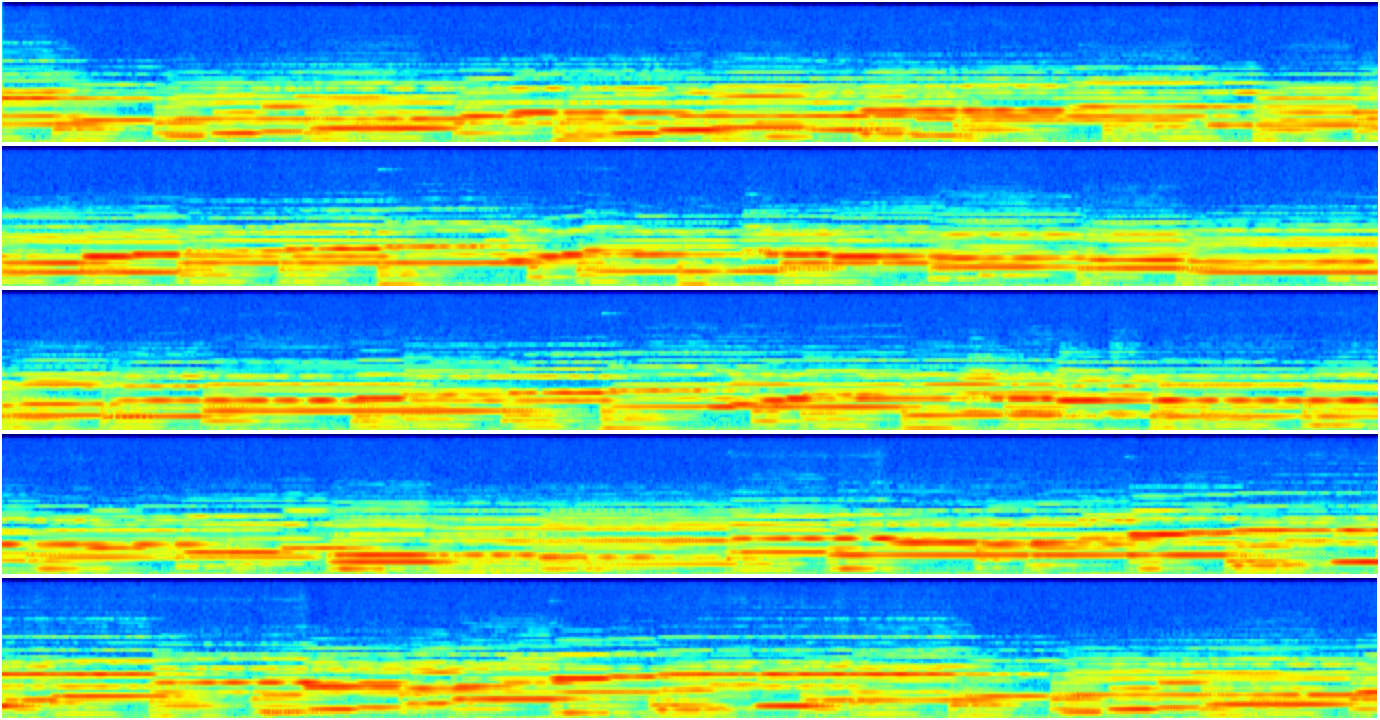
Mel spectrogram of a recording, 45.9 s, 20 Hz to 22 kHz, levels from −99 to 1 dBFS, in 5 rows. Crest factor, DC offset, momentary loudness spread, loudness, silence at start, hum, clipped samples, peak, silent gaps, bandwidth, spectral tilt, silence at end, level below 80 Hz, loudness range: 12 dB; under 0.1%; 7 LU; -18 LUFS; 0 s; none; under 0.1%; -6 dBFS; none; 18.5 kHz; -7 dB/octave; 0 s; -46 dBFS; 3 LU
